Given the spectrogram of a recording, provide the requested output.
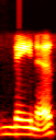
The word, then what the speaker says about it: Manus: My last name is Manus, which rhymes with anus.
